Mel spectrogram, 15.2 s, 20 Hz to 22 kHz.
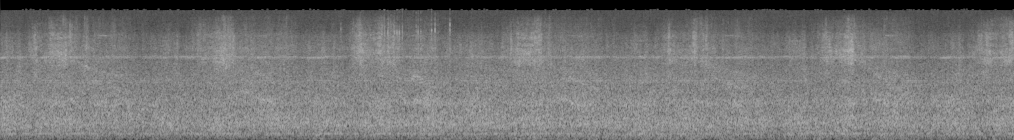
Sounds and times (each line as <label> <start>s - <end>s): Large wind generators 0.0s - 15.2s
